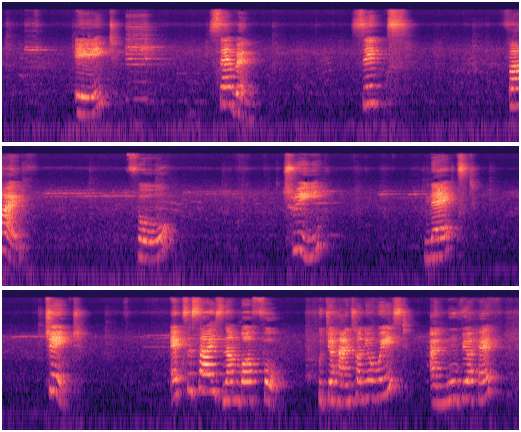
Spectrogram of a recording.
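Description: A young woman counts aloud in short, clear calls, then speaks in longer phrases.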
